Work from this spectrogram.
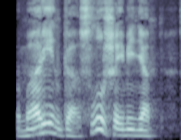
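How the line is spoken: Stern call. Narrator (Russian): строго окликнул Торчков

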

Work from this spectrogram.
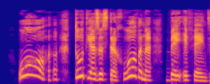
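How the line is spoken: Laughing. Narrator (Russian): смеялась я в ответ

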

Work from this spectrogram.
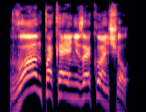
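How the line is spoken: Young doctor's bark. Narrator (Russian): Молодой врач рявкнул

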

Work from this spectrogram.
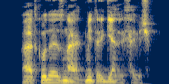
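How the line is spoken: Butcher's grumble. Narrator (Russian): буркнул мясник

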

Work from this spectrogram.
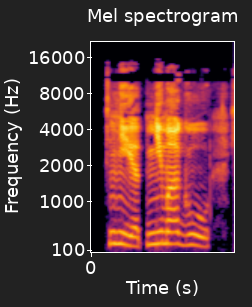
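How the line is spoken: Giggling. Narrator (Russian): хихикала Дженни

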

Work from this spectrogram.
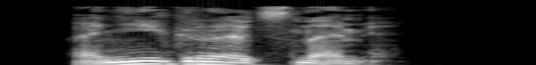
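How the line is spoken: Hoarse. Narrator (Russian): хрипло произнес Сагюнару

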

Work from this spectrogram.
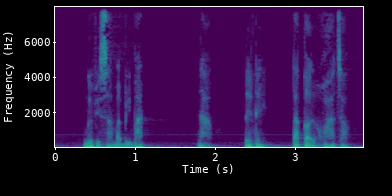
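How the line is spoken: Low voice. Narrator (Vietnamese): Bạch Thường nhỏ giọng

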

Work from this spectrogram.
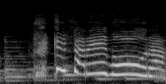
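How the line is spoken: Shrieking. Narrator (Italian): strillò il secondo

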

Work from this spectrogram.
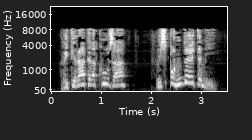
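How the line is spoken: Official shouting. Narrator (Italian): gridò il rappresentante della giustizia

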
